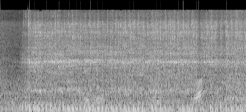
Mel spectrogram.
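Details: Carbureted motorcycle after the loose knotted wire connection was soldered, started without the ignition key: engine fires and settles into a steady even putter of about four beats a second, no stumbling; normal idle.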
